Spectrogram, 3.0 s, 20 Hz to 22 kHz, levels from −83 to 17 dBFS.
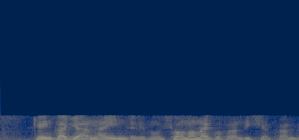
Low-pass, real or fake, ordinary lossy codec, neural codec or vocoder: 7.2 kHz; real; AAC, 16 kbps; none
